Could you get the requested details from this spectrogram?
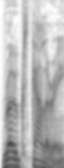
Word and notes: rogues gallery: British English

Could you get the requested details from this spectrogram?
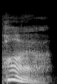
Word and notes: pyre: British English

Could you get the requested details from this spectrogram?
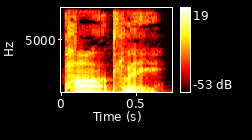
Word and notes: partly: British English

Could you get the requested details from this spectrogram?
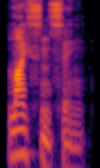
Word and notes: licensing: British English

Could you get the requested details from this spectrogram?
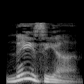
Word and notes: nasion: British English

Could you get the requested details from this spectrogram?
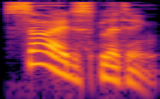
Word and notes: sidesplitting: British English

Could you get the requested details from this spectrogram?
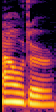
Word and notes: outer: American English

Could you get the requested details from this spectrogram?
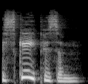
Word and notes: escapism: British English

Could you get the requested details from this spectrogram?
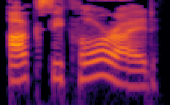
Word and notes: oxychloride: British English

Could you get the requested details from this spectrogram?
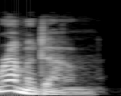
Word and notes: ramadan: British English

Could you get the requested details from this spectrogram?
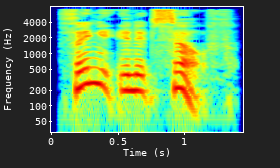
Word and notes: thing-in-itself: British English

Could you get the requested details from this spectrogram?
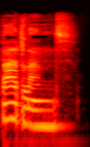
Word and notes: badlands: British English

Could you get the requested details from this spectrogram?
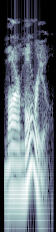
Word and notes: marmoreal: British English

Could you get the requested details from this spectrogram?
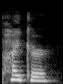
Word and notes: piker: American English

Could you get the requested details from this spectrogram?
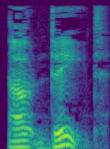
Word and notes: outdate: British English

